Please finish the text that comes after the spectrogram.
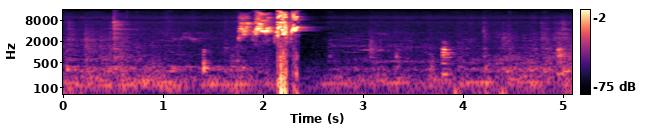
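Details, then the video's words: Morning sounds of a green and blue Personata lovebird: one loud, grating high chatter of rapid squeaky pulses lasting about half a second, with faint clicks around it. "Lovebird Singing and Chirping Sounds - Green & Blue Personata"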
